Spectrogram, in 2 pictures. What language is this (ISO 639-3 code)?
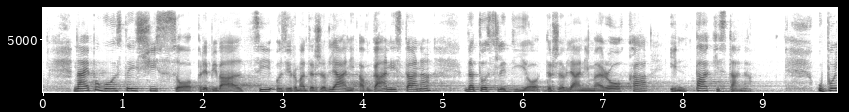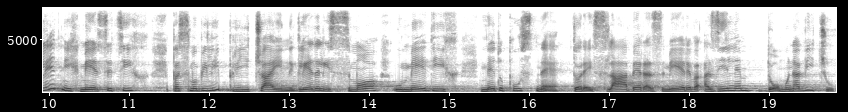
slv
